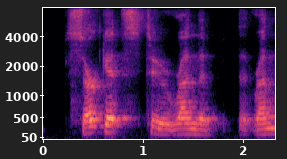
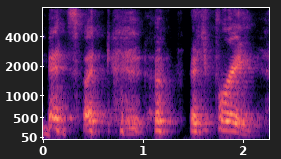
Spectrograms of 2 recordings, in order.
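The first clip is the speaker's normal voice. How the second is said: breathy laugh through the words; 6 semitones higher, slower than usual. Real, not acted. Amused speaker laughing that video calls are now free. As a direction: laugh it out, half-swallowed.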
